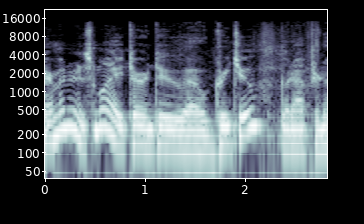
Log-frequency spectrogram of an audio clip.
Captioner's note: speaking French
